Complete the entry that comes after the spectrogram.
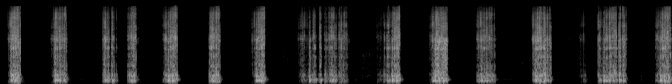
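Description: A thin metal dental pick, held in fingers with long nails, scrapes inside the left ear canal of a soft silicone ear on a white binaural dummy-head microphone that holds the microphones in its ears. The result is a quick, uneven series of short, bright, scratchy scraping bursts separated by near silence, with a faint low hum between strokes.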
